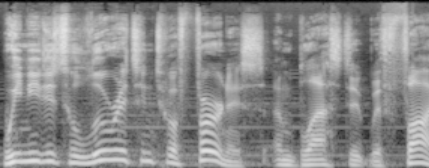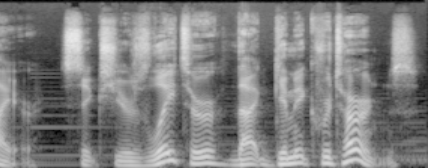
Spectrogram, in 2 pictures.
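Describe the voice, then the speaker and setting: A man's voice: medium pitch, very animated, normal speed, darkish tone. A man delivering scripted narration for a critical video essay, with dramatic, emphatic phrasing. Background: background music, guitar.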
